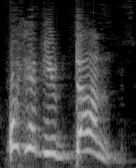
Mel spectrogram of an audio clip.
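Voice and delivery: high, furious accusation; wild fury. Acted. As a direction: hurl the question at her in fury. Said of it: "With wild fury".

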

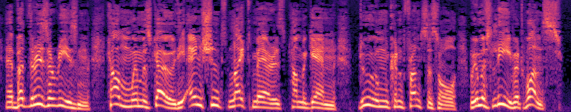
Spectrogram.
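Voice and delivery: urgent, high, loud alarm; panicked old man urging haste; breathless and agitated. A narrator's reading. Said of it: "breathless and agitated".

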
